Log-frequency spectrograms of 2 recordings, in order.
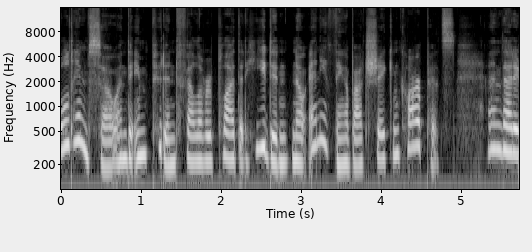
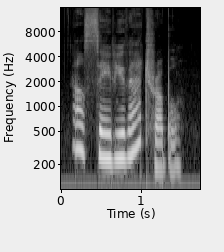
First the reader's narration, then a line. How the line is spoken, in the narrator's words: I said a little warmly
